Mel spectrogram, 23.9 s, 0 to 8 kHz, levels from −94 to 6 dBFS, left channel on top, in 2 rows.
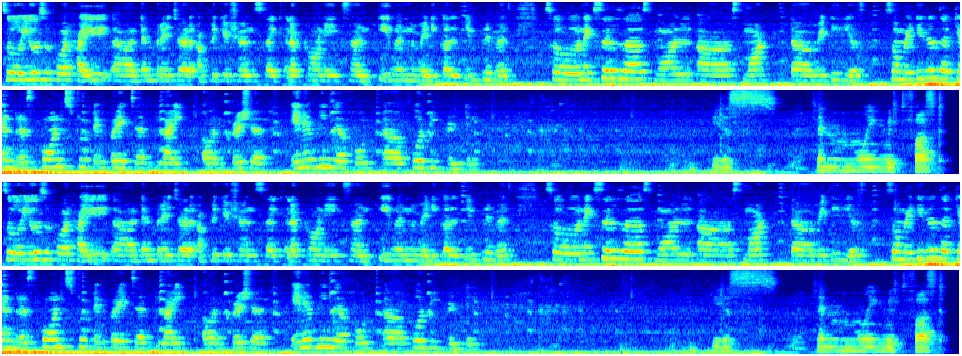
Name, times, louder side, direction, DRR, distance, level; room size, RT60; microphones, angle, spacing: voice 1, 0.0-6.3 6.9-9.5 9.9-10.7 11.1-14.2 14.5-15.3 15.6-17.9, left 1 dB, 70° left, 1.4 m, -34 dB
Wind, 5.2-21.5, equal, 20° right, 0.9 m, -30 dB
voice 2, 20.9-21.6 22.2-23.7, left 1 dB, 45° left, 0.5 m, -37 dB
3.9 x 2.5 x 2.7 m
head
